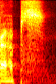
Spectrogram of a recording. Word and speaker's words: Epps: I also don't know how to pronounce his last name, but Omar Epps? – Yes. Omar Epps.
